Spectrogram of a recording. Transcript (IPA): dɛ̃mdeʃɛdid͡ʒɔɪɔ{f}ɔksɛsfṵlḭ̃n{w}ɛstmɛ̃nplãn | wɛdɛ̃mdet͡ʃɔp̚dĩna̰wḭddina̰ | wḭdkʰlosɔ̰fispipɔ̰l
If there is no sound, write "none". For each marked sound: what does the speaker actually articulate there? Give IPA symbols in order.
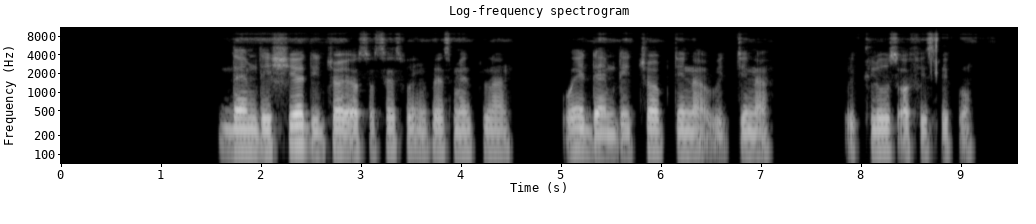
s, v

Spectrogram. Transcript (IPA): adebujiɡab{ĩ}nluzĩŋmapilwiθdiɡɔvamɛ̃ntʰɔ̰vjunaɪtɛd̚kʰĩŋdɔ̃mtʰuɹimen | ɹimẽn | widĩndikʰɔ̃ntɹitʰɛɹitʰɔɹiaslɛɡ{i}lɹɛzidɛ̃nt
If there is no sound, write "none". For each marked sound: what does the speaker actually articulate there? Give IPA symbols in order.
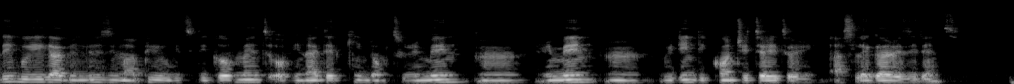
ĩ, a

